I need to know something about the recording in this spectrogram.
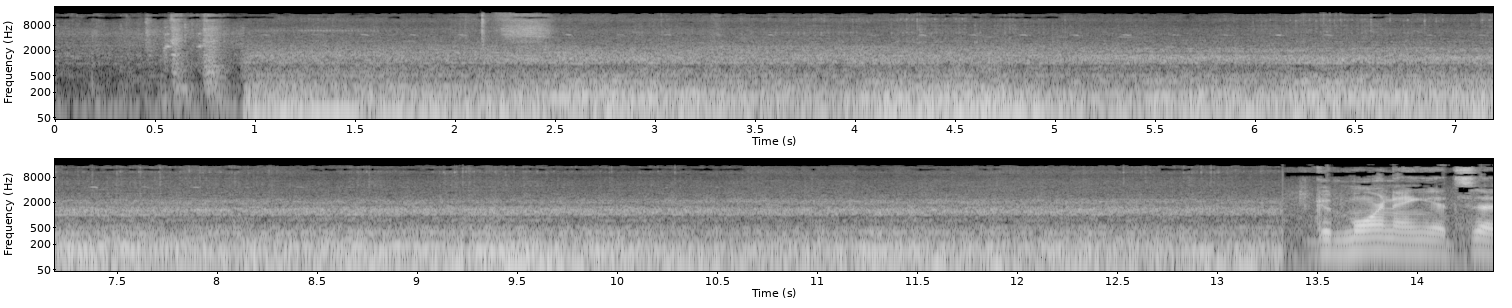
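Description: A car engine hums and tyres rumble on a road.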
